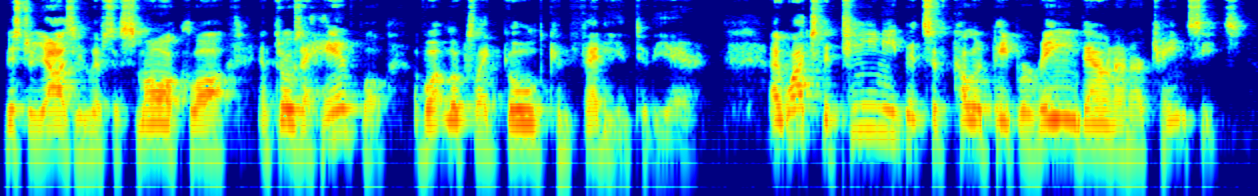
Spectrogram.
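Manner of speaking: ordinary delivery, nothing marked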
